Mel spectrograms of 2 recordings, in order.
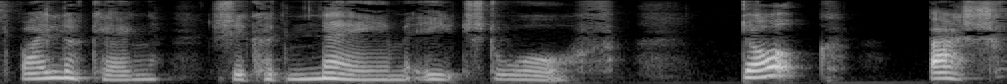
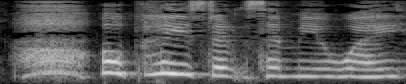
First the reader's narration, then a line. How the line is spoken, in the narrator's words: Snow White cried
